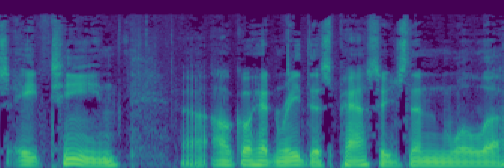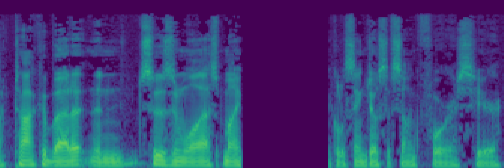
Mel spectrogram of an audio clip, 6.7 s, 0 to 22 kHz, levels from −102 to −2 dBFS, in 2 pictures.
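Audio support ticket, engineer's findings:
Playback stall, 4.96 to 5.55 s: speech cuts to silence mid-flow right after "will ask", gap about 0.59 s, then resumes. Likely player-side underrun or blocked audio thread starving the output until recovery.

Time-compressed catch-up, 5.55 to 6.13 s: speech immediately after the gap runs hurried at 2x, pitch unchanged. Player draining the backlog built during the stall by dropping short segments and cross-fading the joins.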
